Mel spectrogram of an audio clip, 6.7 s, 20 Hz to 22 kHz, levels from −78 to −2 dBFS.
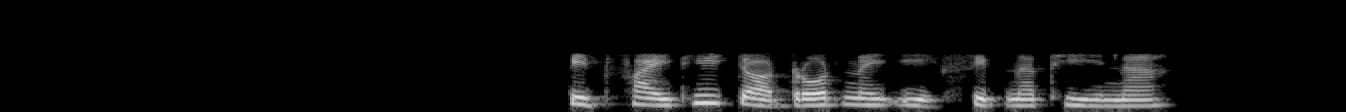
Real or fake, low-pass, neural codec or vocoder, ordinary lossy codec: real; 3.6 kHz; none; none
